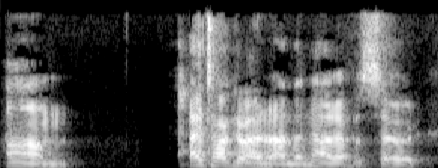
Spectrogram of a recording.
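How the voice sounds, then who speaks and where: A man's voice: on the low side, very animated, moderate pace, bright, forceful tone, lo-fi sound. A man hosting a podcast in casual, chatty talk with friends. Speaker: podcast host. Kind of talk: casual panel chat about beer and geek news.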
